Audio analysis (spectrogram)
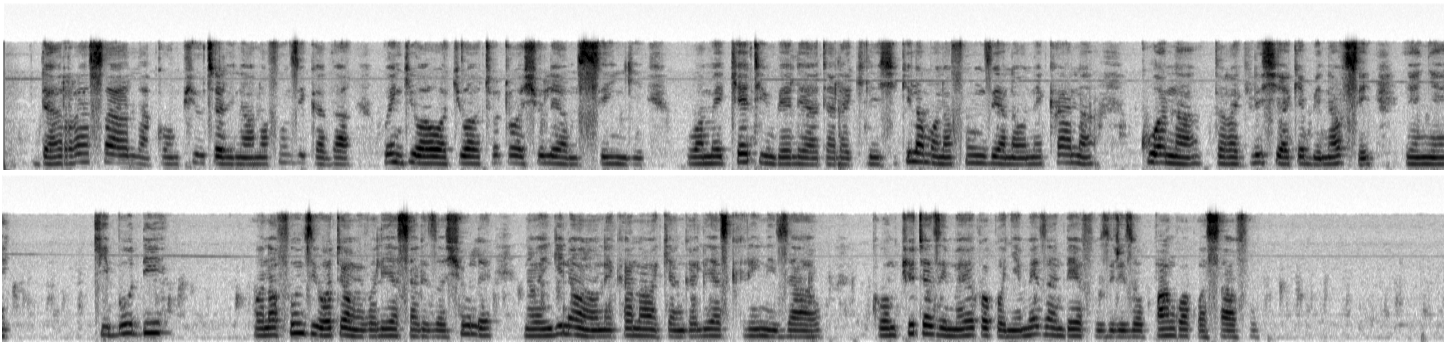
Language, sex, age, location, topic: Swahili, male, 18-24, Nairobi, education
